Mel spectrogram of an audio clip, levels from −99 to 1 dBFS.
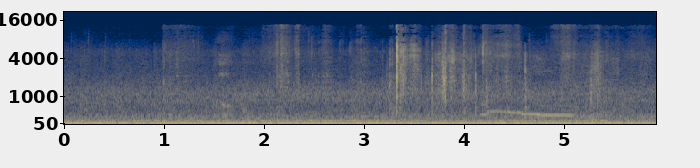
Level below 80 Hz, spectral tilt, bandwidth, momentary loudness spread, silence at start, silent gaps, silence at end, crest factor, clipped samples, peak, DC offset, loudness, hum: -34 dBFS; -3 dB/octave; 13.5 kHz; 11 LU; 0 s; none; 0 s; 32 dB; under 0.1%; 0 dBFS; under 0.1%; -34 LUFS; none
